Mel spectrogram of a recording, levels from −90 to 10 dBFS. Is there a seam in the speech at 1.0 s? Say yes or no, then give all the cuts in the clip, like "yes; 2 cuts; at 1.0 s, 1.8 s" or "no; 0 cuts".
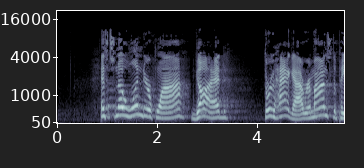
yes; 2 cuts; at 1.0 s, 2.6 s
